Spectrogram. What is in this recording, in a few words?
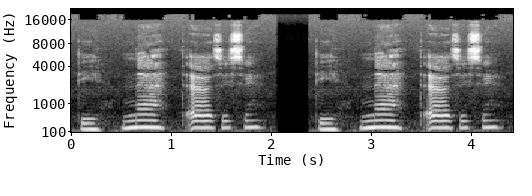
You might fry chicken, Kaska; Making Bannock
